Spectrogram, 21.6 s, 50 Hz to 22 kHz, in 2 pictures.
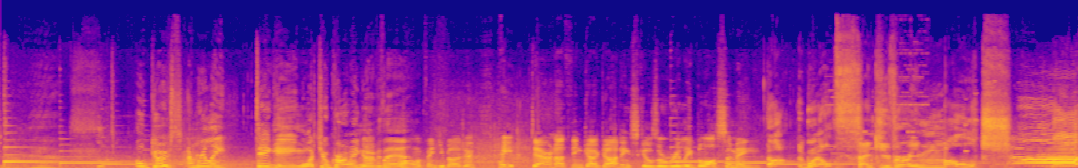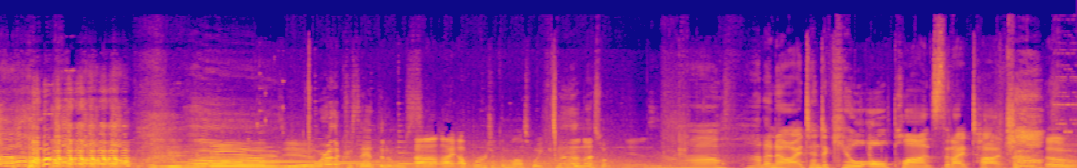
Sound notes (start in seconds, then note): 10.4 all laugh; 11.8 all sigh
